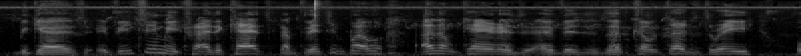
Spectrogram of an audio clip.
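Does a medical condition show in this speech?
Yes: cerebral palsy.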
